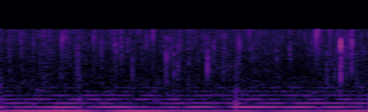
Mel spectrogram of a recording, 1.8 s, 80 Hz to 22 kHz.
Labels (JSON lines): {"label": "biophony, midshipman", "recorder": "SoundTrap 500"}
